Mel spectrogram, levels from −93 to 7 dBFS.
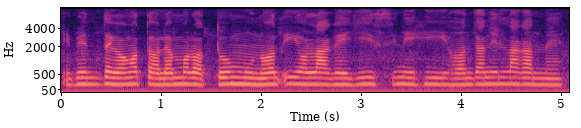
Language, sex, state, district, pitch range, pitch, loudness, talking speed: Chakma, female, Tripura, Dhalai, 180-195 Hz, 190 Hz, -17 LUFS, 155 wpm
